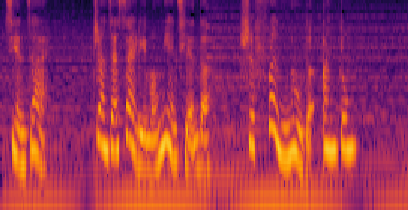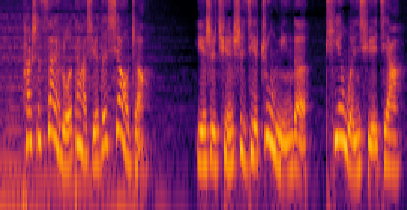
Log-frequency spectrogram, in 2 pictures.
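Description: A woman narrating a scripted radio drama in a clearly phrased storytelling manner. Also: medium pitch, very animated, measured pace, a little mellow. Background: music.

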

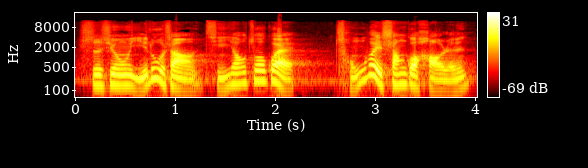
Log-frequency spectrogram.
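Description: A man's voice: on the high side, big pitch swings, a little slow, darkish tone, full character voice. A man voicing a loyal, earnest monk disciple in a storybook tale, pleading in tone, with long reverb.

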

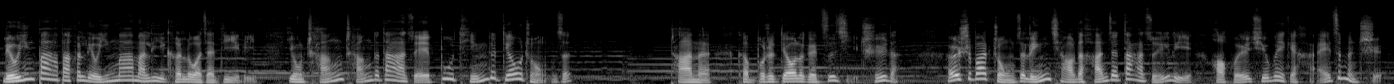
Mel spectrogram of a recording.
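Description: A storyteller narrating a children's storybook in an expressive, dramatic way. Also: medium pitch, normal speed, soft background music.

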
